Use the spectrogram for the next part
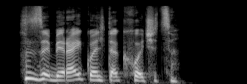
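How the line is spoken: Laughing. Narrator (Russian): хохотнула я

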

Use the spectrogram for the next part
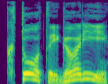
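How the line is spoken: Woman shouting. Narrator (Russian): кричала женщина

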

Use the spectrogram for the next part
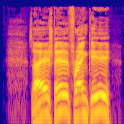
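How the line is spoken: Grandfather roaring. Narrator (German): brüllt Großpapa

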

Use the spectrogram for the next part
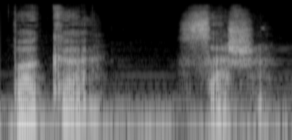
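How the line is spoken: Calm, unkind ironic smile. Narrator (Russian): Он улыбнулся своей недоброй иронической улыбкой и спокойно произнес

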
